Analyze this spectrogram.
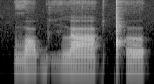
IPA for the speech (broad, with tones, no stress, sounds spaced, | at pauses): ðˤ ʌ˨ b i̤˨ l a˨ | ǃʰ ə˨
